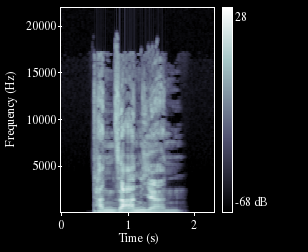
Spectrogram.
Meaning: dative plural of Tansanier
- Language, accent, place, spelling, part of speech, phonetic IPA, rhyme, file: German, Germany, Berlin, Tansaniern, noun, [tanˈzaːni̯ɐn], -aːni̯ɐn, De-Tansaniern.ogg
